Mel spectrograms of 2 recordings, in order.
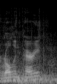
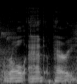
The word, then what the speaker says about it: Roland Perry: And it's like, it's pronounced Roland Perry. You're supposed to say it fast because Roland is his first name and Perry is his last name. But it was spelled out like Roll and Perry.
